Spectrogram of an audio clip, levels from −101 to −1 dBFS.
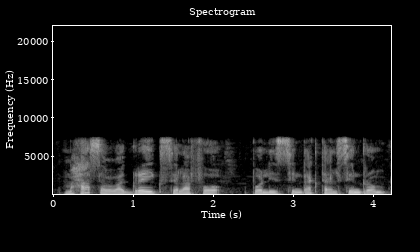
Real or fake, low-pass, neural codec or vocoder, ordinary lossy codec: real; 7.2 kHz; none; none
